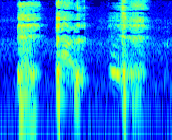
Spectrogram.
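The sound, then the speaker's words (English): Three short, muffled coughs in quick succession, held back and stifled rather than loud, with no talking, as a person who is sick with a tickle in the throat demonstrates a suppressed cough. “It's one of those things where it's the worst time because you know that you can't really cough loud.”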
